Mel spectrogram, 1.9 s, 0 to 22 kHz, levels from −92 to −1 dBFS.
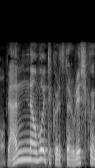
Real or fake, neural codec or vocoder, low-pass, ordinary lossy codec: fake; codec, 16 kHz, 2 kbps, X-Codec, WavLM features, trained on Multilingual LibriSpeech; none; none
